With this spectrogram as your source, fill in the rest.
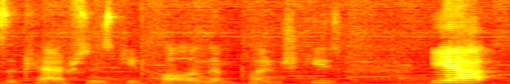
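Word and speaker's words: Pączki: Then we have Paczki rhymes with chunky, kind of.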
